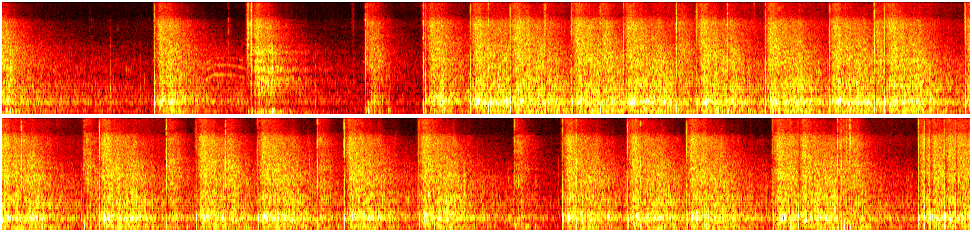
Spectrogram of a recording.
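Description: Aerial fireworks shells bursting overhead. A few separate bangs come in the first six seconds, one with a short whistle. Then a dense run follows, about one burst a second over continuous crackling.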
